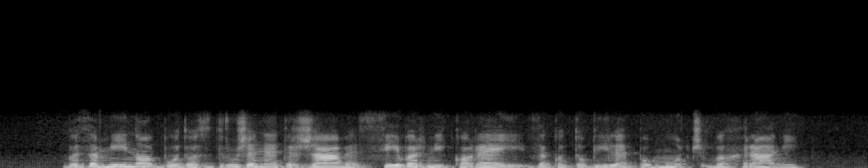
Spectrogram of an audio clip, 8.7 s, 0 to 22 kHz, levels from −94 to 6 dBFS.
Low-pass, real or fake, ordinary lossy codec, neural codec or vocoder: 7.2 kHz; real; Opus, 24 kbps; none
